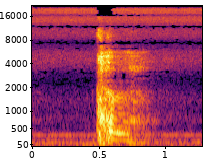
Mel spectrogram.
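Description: A single sharp cough bursts out, brief, trailing off quickly into low background hiss with no one speaking.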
